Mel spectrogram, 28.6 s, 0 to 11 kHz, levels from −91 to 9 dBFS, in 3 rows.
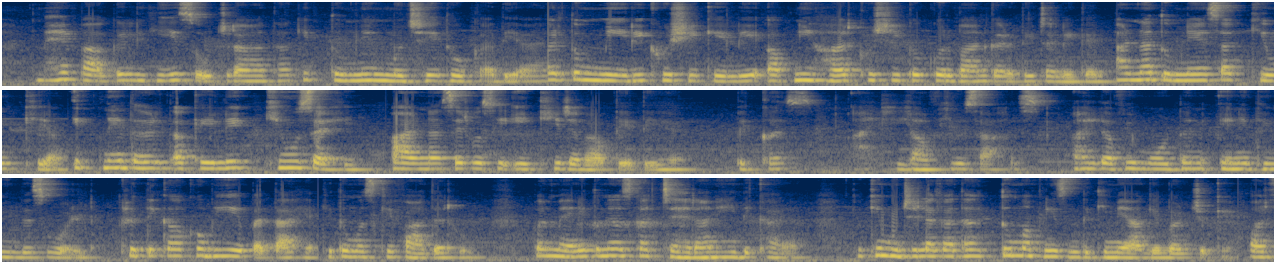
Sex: female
